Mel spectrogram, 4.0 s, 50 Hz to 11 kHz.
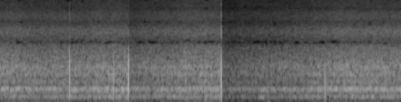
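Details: Honey bee swarm moving from an old to a new hive around a home in NE Portland, 2018: dense, steady droning hum of many bees, broken by a few sharp clicks or taps.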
